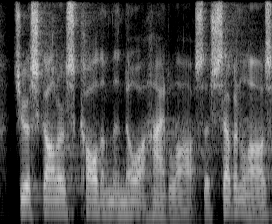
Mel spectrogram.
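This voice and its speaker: This man has a plain, everyday voice at a medium pitch, with ordinary pitch variation. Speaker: preacher. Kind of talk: sermon.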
